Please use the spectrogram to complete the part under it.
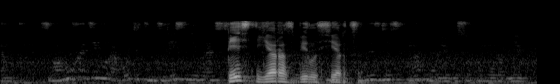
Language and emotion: Russian, neutral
